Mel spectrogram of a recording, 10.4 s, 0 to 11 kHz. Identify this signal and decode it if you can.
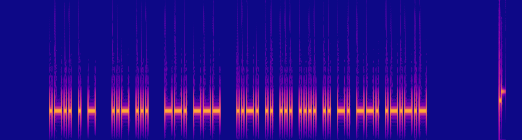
Morse code, heard as a keyed tone, about 25 wpm, 700 Hz. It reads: LET US GO FISHING.
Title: Sentences from Top 1000 Words - Review Part 5 - 25wpm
